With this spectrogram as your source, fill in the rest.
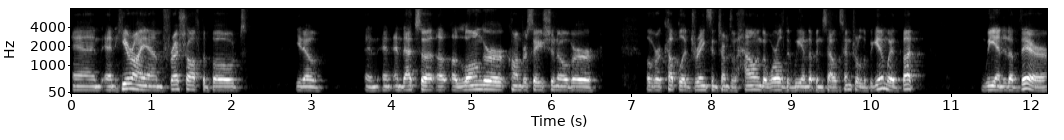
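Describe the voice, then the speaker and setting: A man with an ordinary speaking voice, medium in pitch, at a fairly quick pace with ordinary pitch variation. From India (Delhi), moved to Los Angeles at 13. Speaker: venture capitalist. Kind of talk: interview conversation. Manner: repetitive restarts, frequent fillers.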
